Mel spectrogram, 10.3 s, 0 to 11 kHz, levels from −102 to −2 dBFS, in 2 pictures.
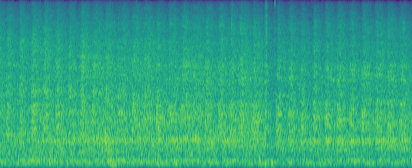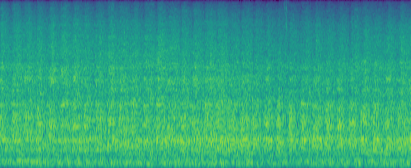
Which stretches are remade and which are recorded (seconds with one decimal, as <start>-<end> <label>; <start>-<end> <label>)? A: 0.0-1.5 recorded; 1.5-2.9 remade; 2.9-4.6 recorded; 4.6-6.2 remade; 6.2-10.3 recorded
